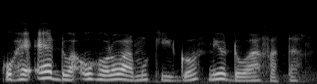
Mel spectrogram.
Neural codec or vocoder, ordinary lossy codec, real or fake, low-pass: none; Opus, 32 kbps; real; 7.2 kHz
